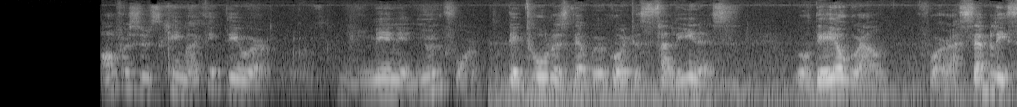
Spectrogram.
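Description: An elderly woman speaks calmly and closely.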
